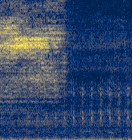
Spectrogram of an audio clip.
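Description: A diesel-powered vintage engine runs at a country and vintage show, giving a steady low knocking idle with rhythmic mechanical beats. A thin high whine fades out partway through, and no one speaks.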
